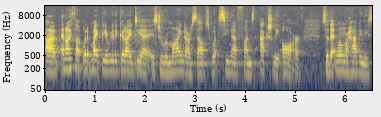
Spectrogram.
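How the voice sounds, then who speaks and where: A woman talking at a very fast pace, her intonation fairly even, with audible room echo. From Canada. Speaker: fund manager. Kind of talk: conference presentation.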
